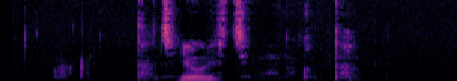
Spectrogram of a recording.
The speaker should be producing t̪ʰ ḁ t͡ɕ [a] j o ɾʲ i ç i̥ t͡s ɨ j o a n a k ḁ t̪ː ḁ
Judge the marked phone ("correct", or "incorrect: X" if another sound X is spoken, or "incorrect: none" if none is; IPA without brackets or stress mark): incorrect: i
